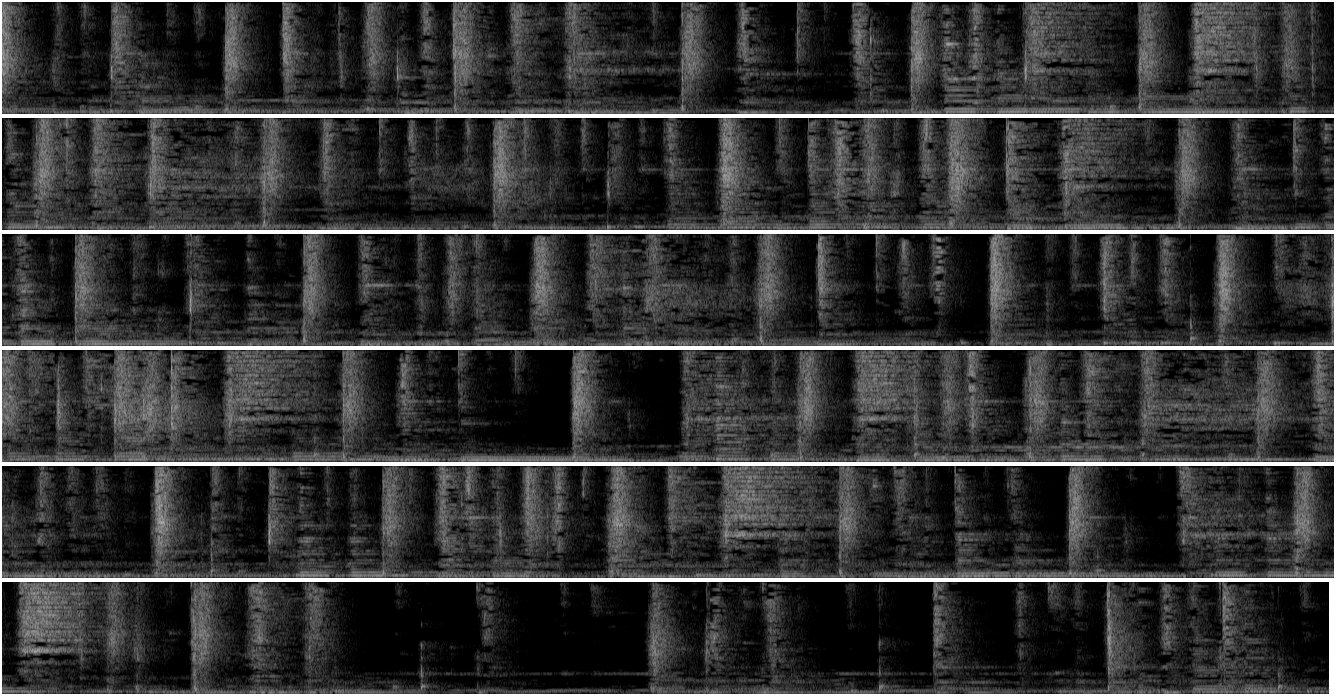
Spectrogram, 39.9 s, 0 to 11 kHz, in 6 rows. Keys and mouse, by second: 2.7 g, 4.8-6.7 drag, 5.4 Tab, 6.7-8.2 middle drag, 10.1 KP_0, 11.3 middle click, 14.2-16.1 drag, 16.8 middle click, 17.7 shift+a, 22.3 click, 23.0-24.4 middle drag, 24.2 s, 24.4 s, 24.5 middle click, 25.1-28.8 drag, 27.8 g, 29.6 click, 30.2 KP_1, 30.9-32.9 drag, 32.9 d, 32.9 s, 35.3-36.3 drag, 35.3 g, 38.2-39.9 drag, 39.6 Tab.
